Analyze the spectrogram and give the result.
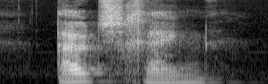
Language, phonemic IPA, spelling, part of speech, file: Dutch, /ˈœytsxɛin/, uitschijn, verb, Nl-uitschijn.ogg
- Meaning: first-person singular dependent-clause present indicative of uitschijnen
